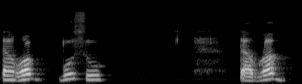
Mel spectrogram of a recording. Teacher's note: با جو ہے 2 دفعہ پڑھنے میں آنا چاہیے، اور را ہیوی ہوگا زبر کی وجہ سے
